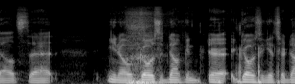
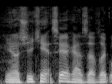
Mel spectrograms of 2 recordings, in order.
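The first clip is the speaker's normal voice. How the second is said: ordinary delivery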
